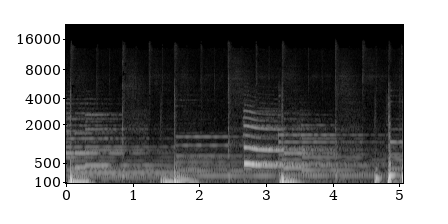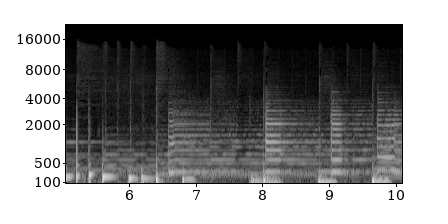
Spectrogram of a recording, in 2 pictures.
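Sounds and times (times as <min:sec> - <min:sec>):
held bending lead note: 0:04.6 - 0:07.2
jazz fusion band playing: 0:04.6 - 0:07.2.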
